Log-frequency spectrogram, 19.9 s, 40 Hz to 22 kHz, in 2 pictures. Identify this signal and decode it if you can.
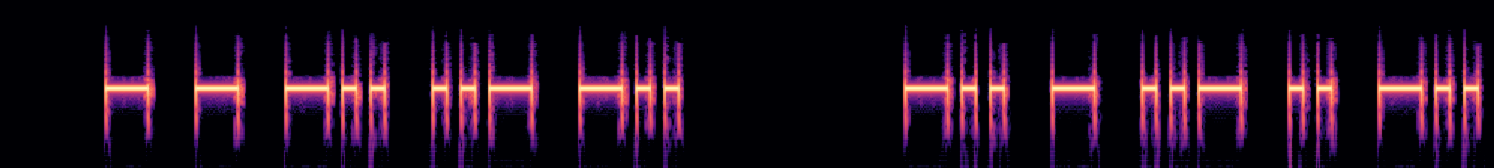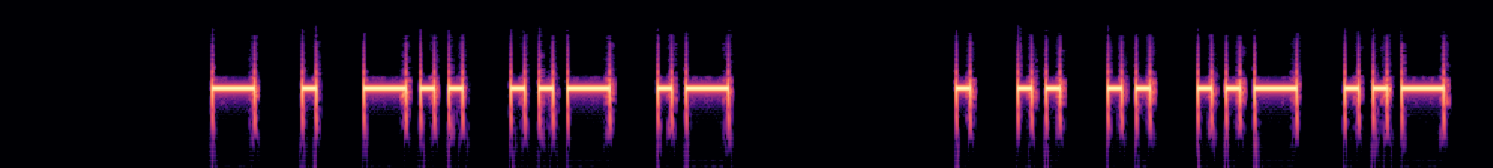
Morse code, heard as a keyed tone, about 13 wpm, 800 Hz. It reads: TTDUD DTUID TEDUA EIIUU
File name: LEZIONI / 2 UHDN / 2 UHD 12wpm 1540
